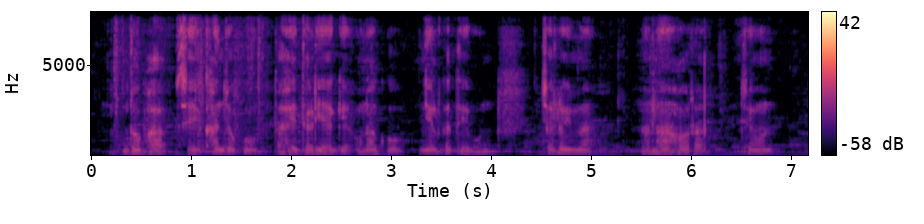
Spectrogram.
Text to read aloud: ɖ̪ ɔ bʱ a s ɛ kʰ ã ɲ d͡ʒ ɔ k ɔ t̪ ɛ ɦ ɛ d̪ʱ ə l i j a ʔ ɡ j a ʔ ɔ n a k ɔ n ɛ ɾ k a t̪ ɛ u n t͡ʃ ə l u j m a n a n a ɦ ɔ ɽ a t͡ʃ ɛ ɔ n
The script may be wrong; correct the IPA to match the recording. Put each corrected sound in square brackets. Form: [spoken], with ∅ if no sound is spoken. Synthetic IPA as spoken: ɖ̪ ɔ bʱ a s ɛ kʰ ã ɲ d͡ʒ ɔ k ɔ t̪ [a] ɦ ɛ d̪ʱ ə [ɽ] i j a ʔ ɡ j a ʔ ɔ n a k ɔ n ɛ [l] k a t̪ ɛ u n t͡ʃ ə l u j m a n a n a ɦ ɔ [ɾ] a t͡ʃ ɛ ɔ n

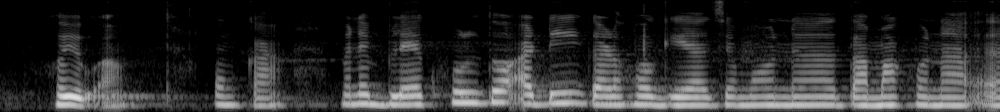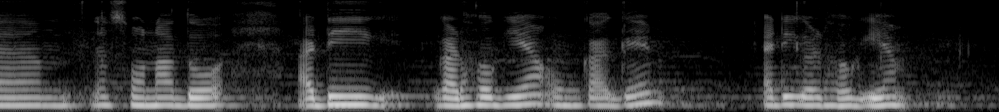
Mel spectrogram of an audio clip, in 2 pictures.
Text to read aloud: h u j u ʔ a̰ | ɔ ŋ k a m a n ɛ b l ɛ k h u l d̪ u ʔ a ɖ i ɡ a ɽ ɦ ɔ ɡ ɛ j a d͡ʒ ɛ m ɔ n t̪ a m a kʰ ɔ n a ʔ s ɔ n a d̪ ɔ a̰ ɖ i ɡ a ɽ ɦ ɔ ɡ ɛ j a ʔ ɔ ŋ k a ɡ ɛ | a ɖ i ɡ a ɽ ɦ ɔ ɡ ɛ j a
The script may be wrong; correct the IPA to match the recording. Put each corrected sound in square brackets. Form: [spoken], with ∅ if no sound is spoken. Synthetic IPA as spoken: h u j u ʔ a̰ | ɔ ŋ k a m a n ɛ b l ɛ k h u l d̪ [ɔ] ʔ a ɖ i ɡ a ɽ ɦ ɔ ɡ ɛ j a d͡ʒ ɛ m ɔ n t̪ a m a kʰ ɔ n a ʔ s ɔ n a d̪ ɔ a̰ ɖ i ɡ a ɽ ɦ ɔ ɡ ɛ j a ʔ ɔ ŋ k a ɡ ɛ | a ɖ i ɡ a ɽ ɦ ɔ ɡ ɛ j a

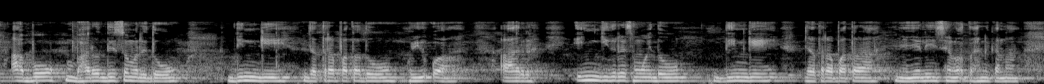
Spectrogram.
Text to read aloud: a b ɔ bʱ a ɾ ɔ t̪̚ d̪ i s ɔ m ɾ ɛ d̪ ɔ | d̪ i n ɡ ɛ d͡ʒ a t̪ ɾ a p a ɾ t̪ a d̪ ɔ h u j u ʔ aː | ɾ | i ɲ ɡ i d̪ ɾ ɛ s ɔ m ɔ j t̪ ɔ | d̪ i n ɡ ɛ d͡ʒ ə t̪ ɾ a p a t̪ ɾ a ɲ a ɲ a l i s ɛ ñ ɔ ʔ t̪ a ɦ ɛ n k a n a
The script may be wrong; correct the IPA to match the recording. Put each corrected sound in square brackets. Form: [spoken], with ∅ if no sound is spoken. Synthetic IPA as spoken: a b ɔ bʱ a ɾ ɔ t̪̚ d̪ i s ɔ m ɾ ɛ d̪ ɔ | d̪ i n ɡ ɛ d͡ʒ a t̪ ɾ a p a [∅] t̪ a d̪ ɔ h u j u ʔ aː | ɾ | i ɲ ɡ i d̪ ɾ ɛ s ɔ m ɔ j [d̪] ɔ | d̪ i n ɡ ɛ d͡ʒ [a] t̪ ɾ a p a t̪ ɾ a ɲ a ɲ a l i s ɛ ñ ɔ ʔ t̪ a ɦ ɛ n k a n a

